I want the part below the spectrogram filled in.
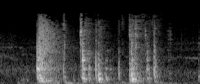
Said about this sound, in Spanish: El mayordomo blandió el hacha. El golpe hizo estremecerse el edificio y la puerta saltó contra la cerradura y los goznes.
